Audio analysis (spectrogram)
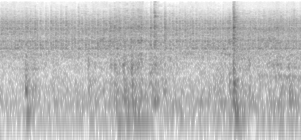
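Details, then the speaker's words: New SRAM XO Transmission wireless drivetrain just installed on mountain bike, first test: quiet freewheel with light irregular ticks and chain chatter; installer suspects rear derailleur hash marks not lined up. "can hear that I did something [Music] wrong so another thing I need to look at here but I may have messed up"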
